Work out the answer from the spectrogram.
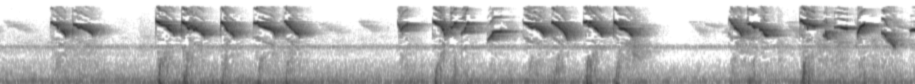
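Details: Pleci, or Oriental white-eye, singing in the ngalas style to call out opponents and stir up untrained birds. Quick strings of sharp, descending high notes come in several bursts with brief pauses, and soft low clicks are heard.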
